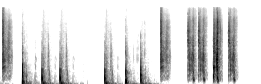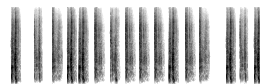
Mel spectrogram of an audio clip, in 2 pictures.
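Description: Footsteps crunch softly on sand at a quick, even pace.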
